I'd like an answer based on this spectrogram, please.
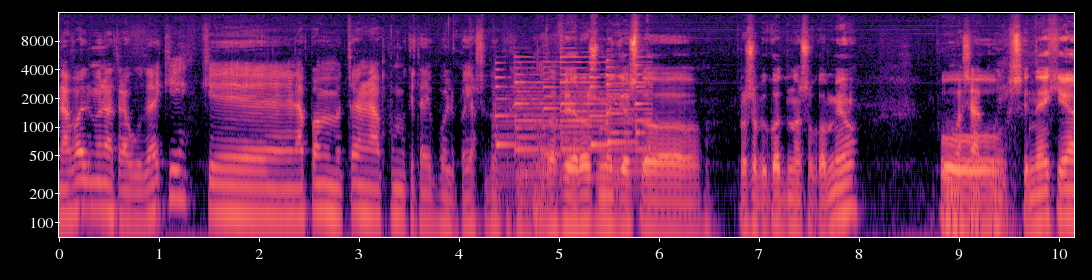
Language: Greek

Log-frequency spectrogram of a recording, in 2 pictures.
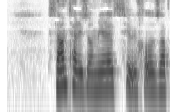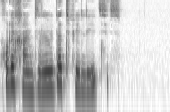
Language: Georgian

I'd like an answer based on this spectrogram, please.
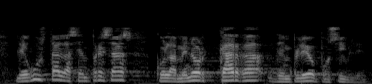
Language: Spanish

